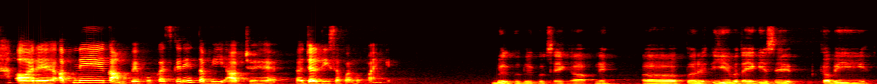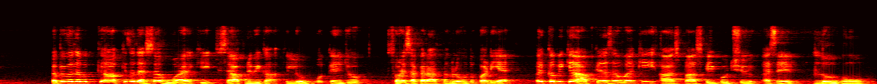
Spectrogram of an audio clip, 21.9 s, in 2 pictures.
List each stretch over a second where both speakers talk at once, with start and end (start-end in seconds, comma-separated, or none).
none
